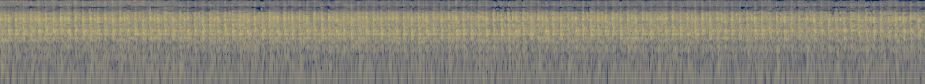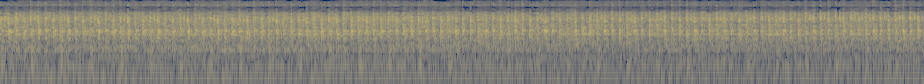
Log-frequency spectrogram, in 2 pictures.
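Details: Maruti Ertiga engine at idle: fast, high-pitched metallic ticking rattle, about three beats a second, over the idle. Abnormal engine noise attributed to a timing chain issue.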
